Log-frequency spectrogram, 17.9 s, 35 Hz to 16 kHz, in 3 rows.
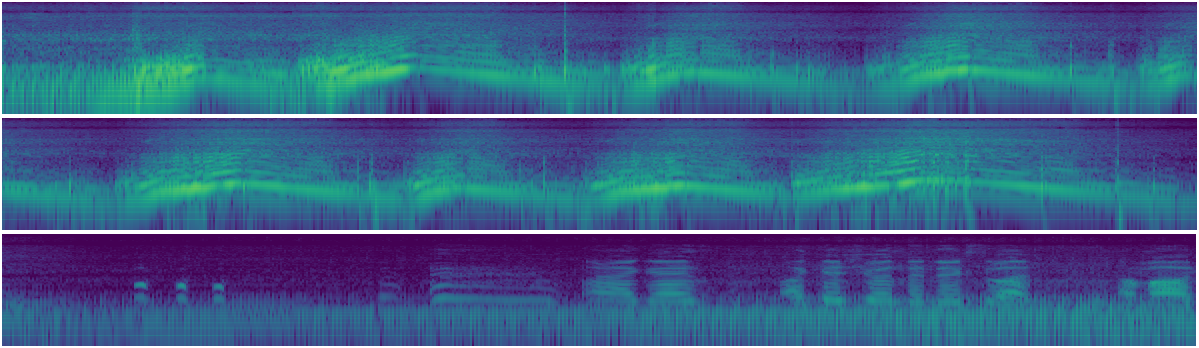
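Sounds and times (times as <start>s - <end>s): motorcycle engine revving: 0.0s - 17.9s.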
